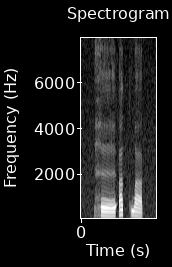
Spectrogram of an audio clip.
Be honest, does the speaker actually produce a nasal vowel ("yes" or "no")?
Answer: no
